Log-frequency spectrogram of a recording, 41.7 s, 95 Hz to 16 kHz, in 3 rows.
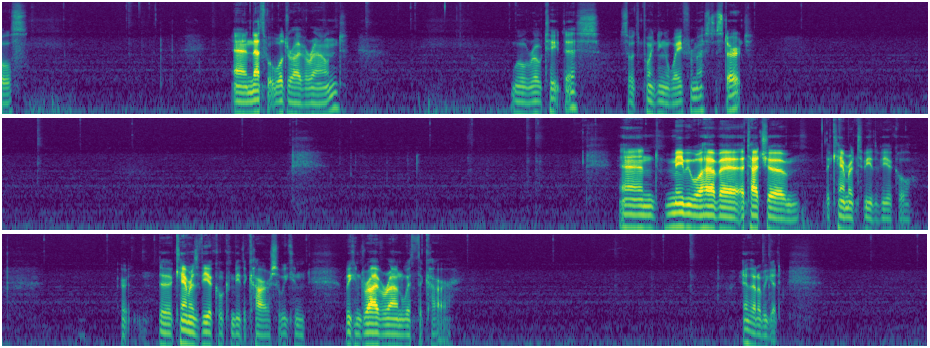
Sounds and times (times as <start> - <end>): Speech: 0.0 - 0.4, 3.4 - 5.2, 7.6 - 11.3, 23.2 - 27.6, 29.5 - 34.6, 38.8 - 39.5.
